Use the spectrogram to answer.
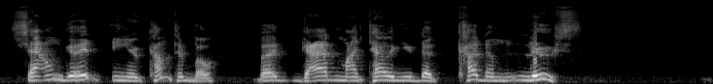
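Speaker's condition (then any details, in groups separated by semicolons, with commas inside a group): Cerebral palsy; fine motor impairment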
